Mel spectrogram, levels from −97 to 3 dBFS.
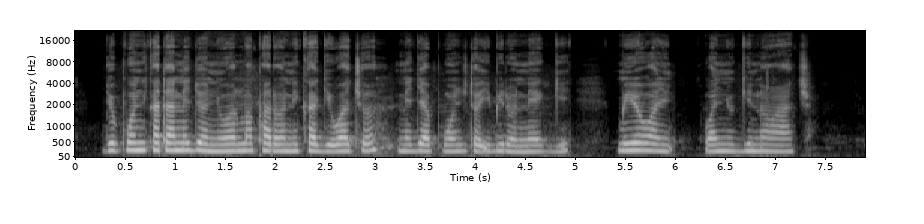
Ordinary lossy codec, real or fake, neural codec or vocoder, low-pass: none; real; none; none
